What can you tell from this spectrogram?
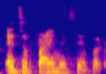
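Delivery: ordinary talk, nothing marked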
